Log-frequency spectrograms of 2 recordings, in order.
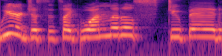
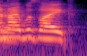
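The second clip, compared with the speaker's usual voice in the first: usual speaking voice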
